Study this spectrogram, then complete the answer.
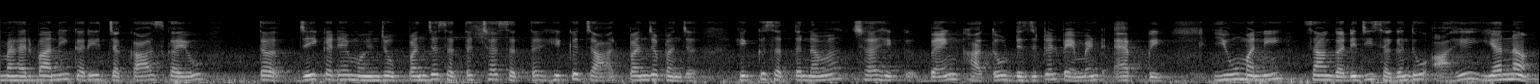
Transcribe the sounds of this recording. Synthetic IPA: mɐɦɪɾbaːnikɐɾet͡ɕɐkaːskɐjo | t̪ɐd͡ʑeːkɐɗɦɪ̃mʊ̃ɦɪ̃ɲd͡ʑopɐ̃ɲd͡ʑʊ̆sɐt̪̆t͡ɕʰɐsɐt̪̆ɦɪkʊ̆t͡ɕaːɾpɐ̃ɲd͡ʑ̆pɐ̃ɲd͡ʑ̆ | hɪk̆sɐt̪̆nɐʋt͡ɕʰɐɦɪkbɛ̃ːŋkʰːaːt̪oɖɪd͡ʑɪʈəlpeːmẽːɳʈɛːpːeː | juːmɐnisãɡɐɗɪd͡ʑisɐɡʱə̃nd̪oʔaːɦejanɐ

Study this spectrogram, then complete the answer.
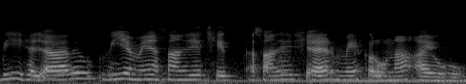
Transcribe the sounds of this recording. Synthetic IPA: biːɦɐzaːɾʋiːɦmẽɐsãeeːt | ɐsãɲd͡ʑeʃɛɦəɾmẽkɐɾoːnaʔaːjoɦoː

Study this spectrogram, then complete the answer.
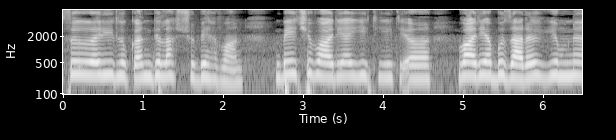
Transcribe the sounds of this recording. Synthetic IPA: sɨɐɾilukɐnd̪ilɐst͡ʃʰubeɦʋaːn | beːt͡ʃʰiʋaːɾijajit̪ʰ | ʋaːɾjabuzaɾəkjimnɨ

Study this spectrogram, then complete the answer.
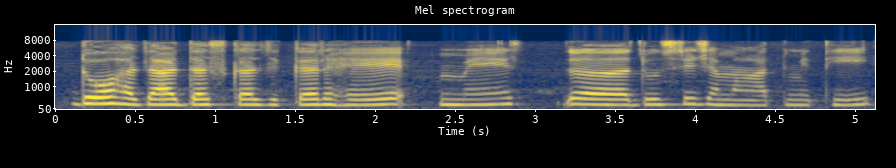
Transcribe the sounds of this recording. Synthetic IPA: d̪oːɦɐzaːɾd̪ɐskazɪkəɾɦɛ | mɛ̃ | d̪uːsɾid͡ʒɐmaːt̪mẽt̪ʰiː

